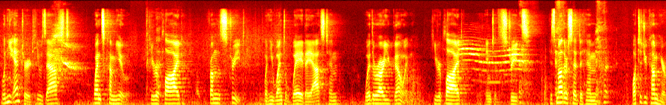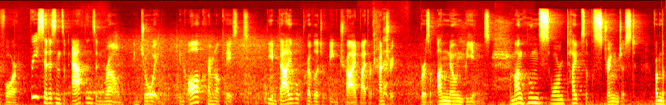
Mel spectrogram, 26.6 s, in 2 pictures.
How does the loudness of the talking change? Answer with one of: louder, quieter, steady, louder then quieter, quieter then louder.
steady.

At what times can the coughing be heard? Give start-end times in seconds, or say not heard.
2.8-3.3, 10.3-12.3, 20.6-21.4.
